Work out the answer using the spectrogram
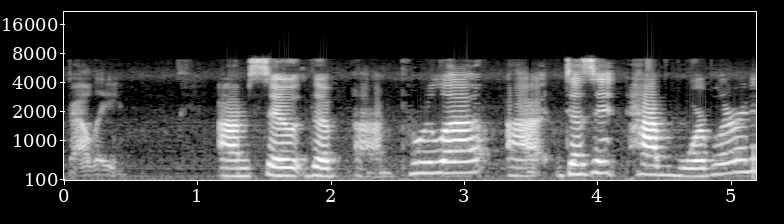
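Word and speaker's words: Parula: The northern perula. Um I've also heard the name as perila. I think that might be the British pronunciation.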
